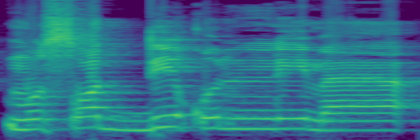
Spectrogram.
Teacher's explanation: صاد کو منہ بھر کے پڑھنا ہے اور قاف کو بھی منہ بھر کے پڑھنا ہے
